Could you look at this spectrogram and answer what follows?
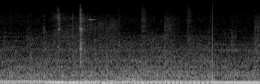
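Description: Engine of a 1986 Chevrolet Silverado sleeper fitted with a supercharged LT4 V8 rumbles up close, a loud, steady low idle with slight pitch shifts and no talk.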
